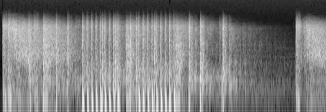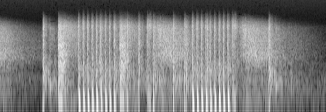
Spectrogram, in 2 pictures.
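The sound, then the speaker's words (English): Automatic gunfire aimed at a man: a few long, loud rapid-fire bursts, each a dense stream of sharp reports that trails off, with short gaps between them. “Take the shot now while he's no longer in contact.”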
